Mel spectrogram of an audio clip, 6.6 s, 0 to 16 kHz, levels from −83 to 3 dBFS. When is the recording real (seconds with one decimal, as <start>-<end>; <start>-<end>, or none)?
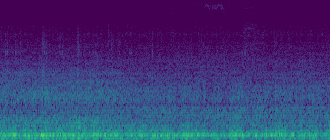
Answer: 0.7-1.6; 2.9-3.7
